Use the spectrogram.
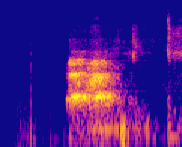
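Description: A dog barks and whimpers in short bursts, a few close, sharp calls with whiny yips in between over a quiet room.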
